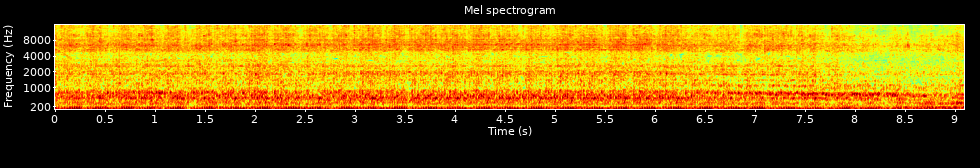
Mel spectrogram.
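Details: Yamaha FZ6 four-cylinder with a steady drone and an uneven, slightly lumpy pulse on top at idle and revs; began after riding about 70 km on two cylinders due to a failed ignition coil connector; cause unclear.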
